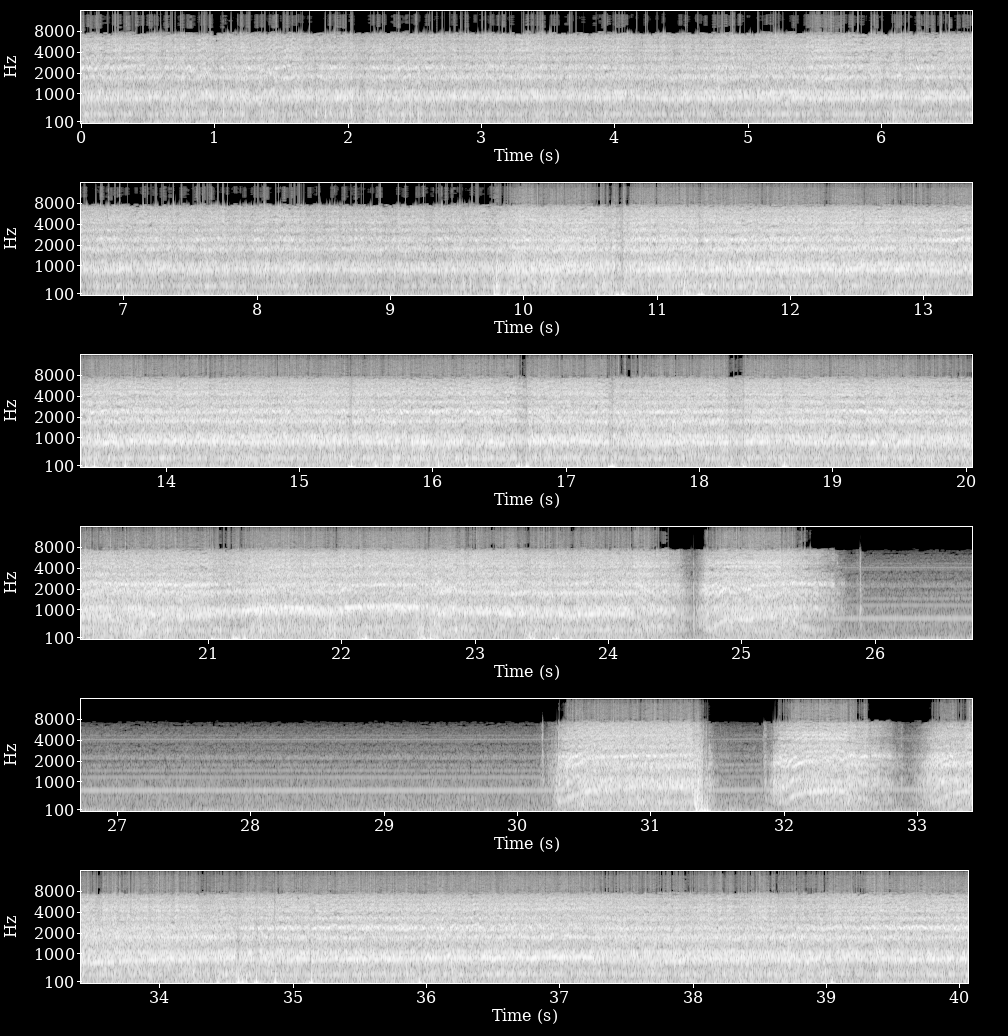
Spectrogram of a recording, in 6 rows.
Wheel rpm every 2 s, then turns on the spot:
230, 240, 230, 230, 230, 230, 230, 230, 220, 220, 230, 260, 100, 0, 0, 100, 100, 210, 220, 210.
none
